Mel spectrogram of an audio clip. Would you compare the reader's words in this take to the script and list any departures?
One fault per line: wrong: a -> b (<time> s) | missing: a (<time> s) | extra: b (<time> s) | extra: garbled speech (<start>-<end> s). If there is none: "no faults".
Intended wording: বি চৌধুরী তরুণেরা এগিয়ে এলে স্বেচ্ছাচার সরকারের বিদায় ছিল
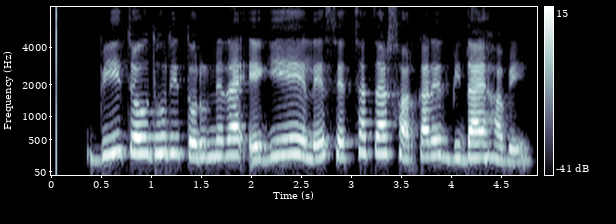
wrong: ছিল -> হবে (4.4 s)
